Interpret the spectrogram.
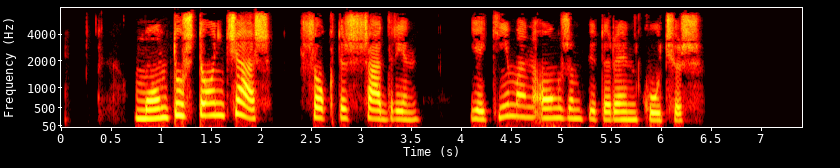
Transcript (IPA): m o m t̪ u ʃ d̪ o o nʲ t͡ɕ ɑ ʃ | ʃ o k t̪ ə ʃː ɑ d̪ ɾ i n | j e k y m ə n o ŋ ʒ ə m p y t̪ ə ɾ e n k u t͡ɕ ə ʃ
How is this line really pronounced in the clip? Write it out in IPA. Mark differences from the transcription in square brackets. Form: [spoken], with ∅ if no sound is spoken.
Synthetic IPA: m o m t̪ u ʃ [t̪] o o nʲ t͡ɕ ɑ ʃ | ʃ o k t̪ ə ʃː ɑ d̪ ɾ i n | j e k [i] m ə n o ŋ ʒ ə m p y t̪ ə ɾ e n k u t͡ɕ ə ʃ

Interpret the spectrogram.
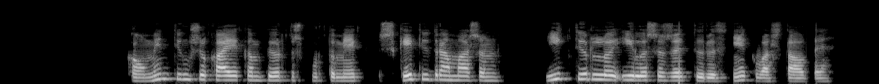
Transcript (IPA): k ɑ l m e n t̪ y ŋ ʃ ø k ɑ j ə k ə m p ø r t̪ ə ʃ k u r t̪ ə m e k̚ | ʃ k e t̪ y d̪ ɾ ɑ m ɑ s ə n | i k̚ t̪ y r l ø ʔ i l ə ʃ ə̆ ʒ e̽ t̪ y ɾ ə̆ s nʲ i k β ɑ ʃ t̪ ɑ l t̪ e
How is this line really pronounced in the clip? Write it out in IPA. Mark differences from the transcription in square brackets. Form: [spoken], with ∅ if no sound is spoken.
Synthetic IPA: k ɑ l m e n t̪ y ŋ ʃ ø k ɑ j ə k ə m p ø r t̪ ə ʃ [p] u r t̪ ə m e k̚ | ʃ k e t̪ y d̪ ɾ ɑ m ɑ [ʃ] ə n | i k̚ t̪ y r l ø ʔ i l ə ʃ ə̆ ʒ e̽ t̪ y ɾ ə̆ s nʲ [e] k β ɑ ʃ t̪ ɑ l t̪ e

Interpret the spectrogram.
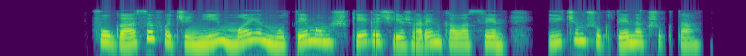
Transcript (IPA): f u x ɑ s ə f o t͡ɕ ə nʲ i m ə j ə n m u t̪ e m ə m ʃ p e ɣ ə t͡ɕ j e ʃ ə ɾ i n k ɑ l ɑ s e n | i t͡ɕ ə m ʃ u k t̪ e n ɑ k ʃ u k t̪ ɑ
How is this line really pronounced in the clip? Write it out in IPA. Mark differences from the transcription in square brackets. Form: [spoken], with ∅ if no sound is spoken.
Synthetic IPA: f u [ɣ] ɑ s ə f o t͡ɕ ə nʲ i m ə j ə n m u t̪ e m ə m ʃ [k] e ɣ ə t͡ɕ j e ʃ [ɑ] ɾ [e] n k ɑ l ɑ s e n | [y] t͡ɕ ə m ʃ u k t̪ e n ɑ k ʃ u k t̪ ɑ

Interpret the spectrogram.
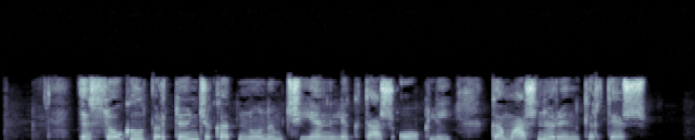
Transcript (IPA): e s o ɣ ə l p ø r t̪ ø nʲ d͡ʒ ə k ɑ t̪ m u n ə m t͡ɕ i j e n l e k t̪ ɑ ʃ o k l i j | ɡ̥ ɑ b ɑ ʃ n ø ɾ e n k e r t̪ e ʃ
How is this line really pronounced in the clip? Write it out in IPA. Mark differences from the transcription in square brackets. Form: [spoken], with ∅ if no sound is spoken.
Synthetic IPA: e s o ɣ ə l p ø r t̪ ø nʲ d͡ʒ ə k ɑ t̪ [n] u n ə m t͡ɕ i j e n l e k t̪ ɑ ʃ o k l i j | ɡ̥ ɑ [m] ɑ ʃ n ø ɾ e n k e r t̪ e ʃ

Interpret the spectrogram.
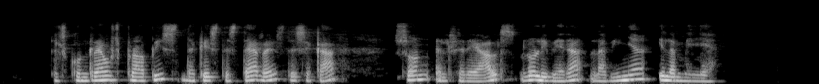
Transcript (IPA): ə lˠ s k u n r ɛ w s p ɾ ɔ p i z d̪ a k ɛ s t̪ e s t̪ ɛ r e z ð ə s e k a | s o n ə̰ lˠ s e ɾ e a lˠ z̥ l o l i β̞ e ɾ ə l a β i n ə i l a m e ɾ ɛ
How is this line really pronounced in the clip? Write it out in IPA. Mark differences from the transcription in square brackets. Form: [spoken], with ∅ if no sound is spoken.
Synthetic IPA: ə lˠ s k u n r ɛ w s p ɾ ɔ p i z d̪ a k ɛ s t̪ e s t̪ ɛ r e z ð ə s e k a | s o n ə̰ lˠ s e ɾ e a lˠ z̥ l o l i β̞ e ɾ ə l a β i [ɲ] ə i l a m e [ʎ] ɛ

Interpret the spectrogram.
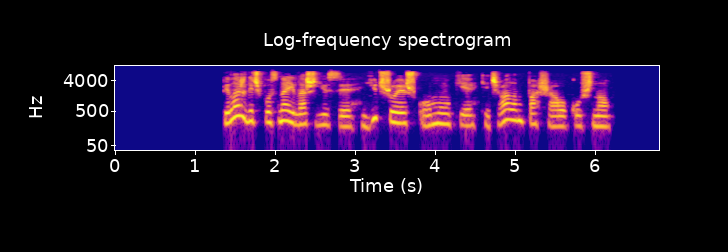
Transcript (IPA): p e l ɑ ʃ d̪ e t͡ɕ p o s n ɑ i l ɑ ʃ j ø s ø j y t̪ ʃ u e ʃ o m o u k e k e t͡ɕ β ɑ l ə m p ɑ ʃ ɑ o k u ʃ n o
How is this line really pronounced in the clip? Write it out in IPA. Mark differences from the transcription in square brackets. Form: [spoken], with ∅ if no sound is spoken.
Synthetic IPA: p e l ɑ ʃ d̪ e t͡ɕ p o s n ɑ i l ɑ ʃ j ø s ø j y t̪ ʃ [o] e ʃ o m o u k e k e t͡ɕ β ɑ l ə m p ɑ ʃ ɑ o k u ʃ n o

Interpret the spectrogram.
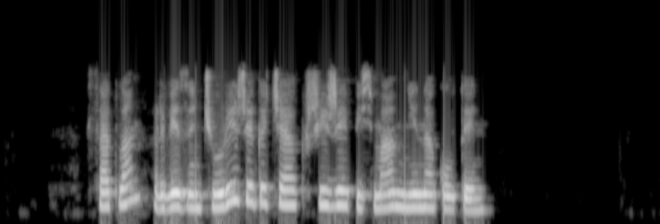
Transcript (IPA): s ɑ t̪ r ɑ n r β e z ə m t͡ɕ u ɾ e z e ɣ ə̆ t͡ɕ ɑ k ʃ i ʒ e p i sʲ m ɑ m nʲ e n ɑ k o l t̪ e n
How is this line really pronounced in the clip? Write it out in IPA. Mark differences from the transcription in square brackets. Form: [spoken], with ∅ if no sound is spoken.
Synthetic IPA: s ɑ t̪ [l] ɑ n r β e z ə [n] t͡ɕ u ɾ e [ʒ] e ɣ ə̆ t͡ɕ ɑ k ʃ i ʒ e p i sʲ m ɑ m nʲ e n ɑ k o l t̪ e n

